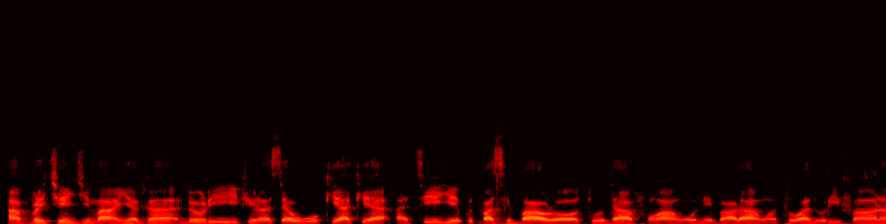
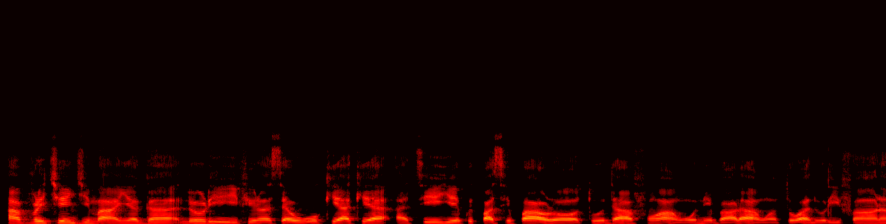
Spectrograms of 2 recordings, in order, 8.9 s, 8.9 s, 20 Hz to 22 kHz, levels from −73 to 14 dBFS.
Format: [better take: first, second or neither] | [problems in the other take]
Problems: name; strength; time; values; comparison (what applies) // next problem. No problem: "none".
second | noise reduction (neural mask model DeepFilterNet 3)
